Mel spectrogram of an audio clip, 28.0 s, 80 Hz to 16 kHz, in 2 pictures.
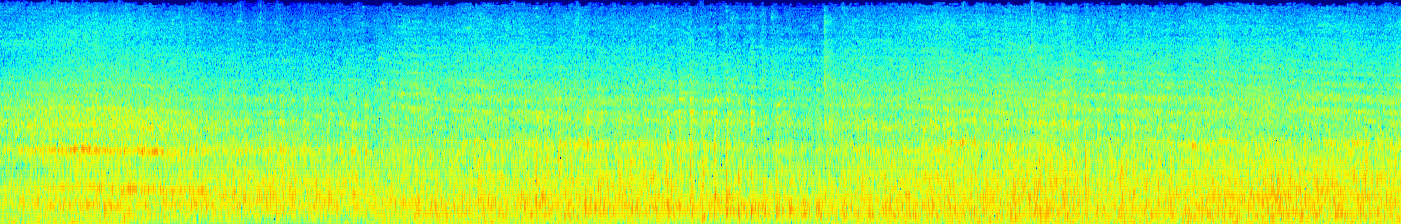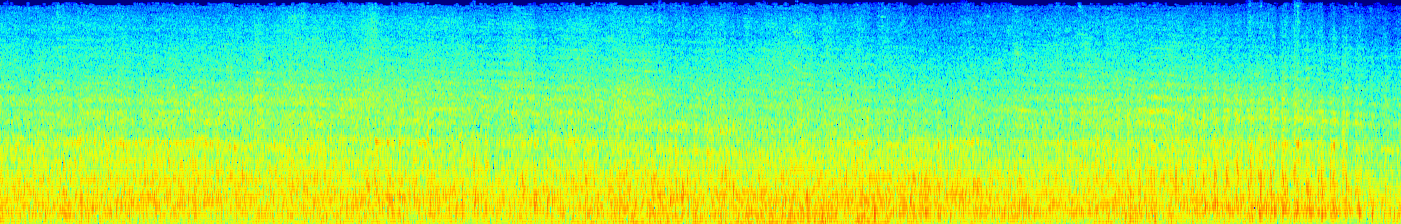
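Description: Freight train passing at close range: a DB class 185 electric locomotive goes by first, then a long rake of empty double-deck car-transporter wagons rolls past. The wheels on the rails make a steady, dense rolling noise with wheel clacks.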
